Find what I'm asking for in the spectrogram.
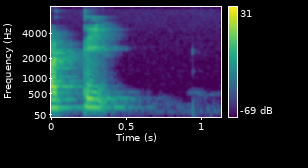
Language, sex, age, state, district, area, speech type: Malayalam, female, 45-60, Kerala, Malappuram, rural, read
